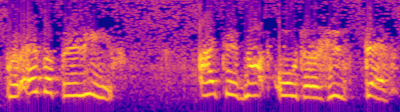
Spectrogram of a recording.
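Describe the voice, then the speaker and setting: An actress playing a proud, anguished young Russian empress in earnest, dramatic old radio drama style. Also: female voice, very high voice, a little slow. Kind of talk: 1970s-80s radio drama acting. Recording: muffled, noisy old radio broadcast.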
